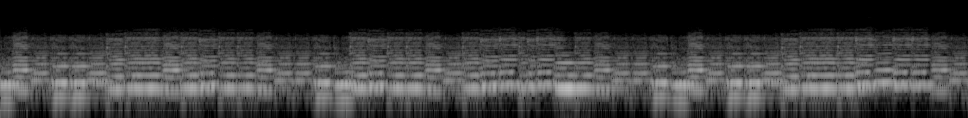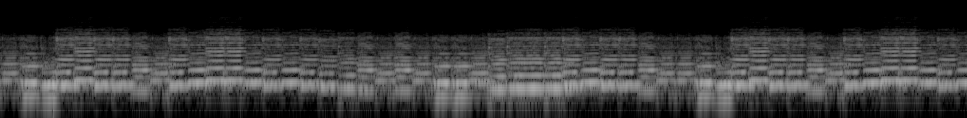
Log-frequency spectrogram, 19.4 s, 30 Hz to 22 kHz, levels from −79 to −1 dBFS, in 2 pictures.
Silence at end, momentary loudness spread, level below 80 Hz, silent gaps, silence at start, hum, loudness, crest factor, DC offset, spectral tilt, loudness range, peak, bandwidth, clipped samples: 0 s; 5 LU; -76 dBFS; none; 0 s; none; -37 LUFS; 16 dB; under 0.1%; -8 dB/octave; 2 LU; -20 dBFS; 10.5 kHz; under 0.1%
